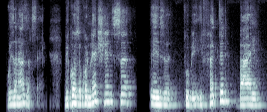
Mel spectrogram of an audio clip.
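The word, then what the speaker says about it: connexon: Gap another another connection reads this c-o-w-n-e-o-x-o-n is a spell is pronounced as connection each connection is made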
